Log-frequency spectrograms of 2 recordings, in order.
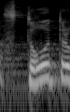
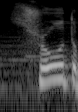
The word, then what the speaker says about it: स्तोत्र: दूसरा शब्द है श्रोत यहां स्तोत्र को सामान्य रूप से स्रोत बोलना अथवा लिखना अशुद्ध है क्योंकि स्तोत्र और श्रोत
